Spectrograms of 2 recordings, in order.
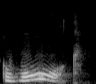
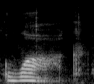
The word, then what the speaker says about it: work: Work, not walk, but work. Long O sound.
